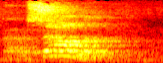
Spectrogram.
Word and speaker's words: Salmon: But then you go on a couple generations and you find Salmon. I know you pronounce that salmon if we were talking about fish, but we're not.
